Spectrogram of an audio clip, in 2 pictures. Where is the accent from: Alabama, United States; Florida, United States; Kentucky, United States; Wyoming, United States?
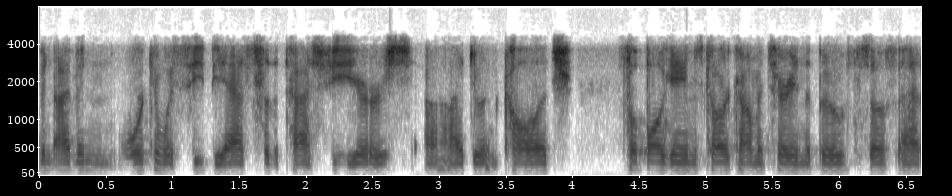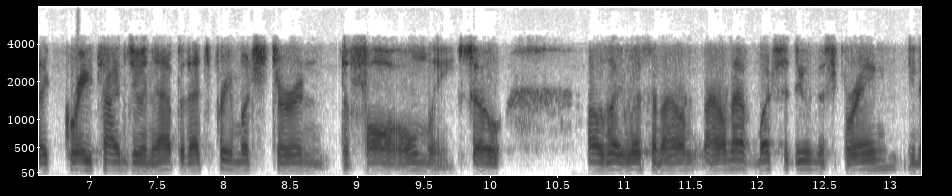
Florida, United States; Tampa; also born or lived in Georgia / Kansas City; Yeah, so I grew up here in Tampa and then had the fortunate ability to go on and play football at the University of Georgia.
